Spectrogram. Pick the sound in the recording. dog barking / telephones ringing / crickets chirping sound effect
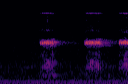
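crickets chirping sound effect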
